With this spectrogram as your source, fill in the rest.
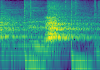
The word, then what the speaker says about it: Giddens: Bacanya Giddens atau Giddens?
